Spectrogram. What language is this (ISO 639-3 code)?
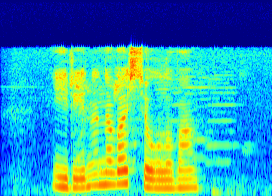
rus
